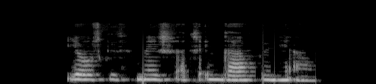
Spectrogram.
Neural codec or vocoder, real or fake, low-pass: none; real; 7.2 kHz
